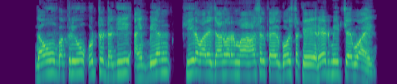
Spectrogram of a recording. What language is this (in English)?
Sindhi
